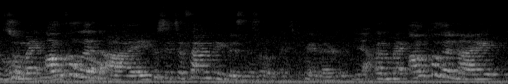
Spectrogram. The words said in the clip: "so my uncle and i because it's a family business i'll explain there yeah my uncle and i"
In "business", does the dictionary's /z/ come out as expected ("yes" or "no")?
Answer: yes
